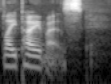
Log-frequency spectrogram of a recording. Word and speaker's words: lipoma: And it was all basically, it was either cysts or they were lipomas. Lipomas. Is that how you pronounce it, Kate? – Yeah, lipoma, yep.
